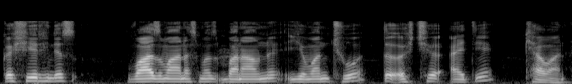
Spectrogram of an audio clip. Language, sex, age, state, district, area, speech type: Kashmiri, male, 18-30, Jammu and Kashmir, Anantnag, rural, spontaneous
